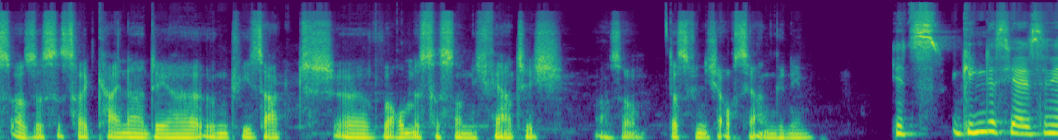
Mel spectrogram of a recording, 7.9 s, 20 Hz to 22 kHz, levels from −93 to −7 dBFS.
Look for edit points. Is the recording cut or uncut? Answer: cut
